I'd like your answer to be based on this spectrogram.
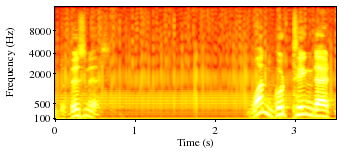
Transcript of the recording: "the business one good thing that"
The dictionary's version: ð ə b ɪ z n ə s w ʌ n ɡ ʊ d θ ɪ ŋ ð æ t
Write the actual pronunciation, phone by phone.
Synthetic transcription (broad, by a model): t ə b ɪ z n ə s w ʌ n ɡ ʊ d t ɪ ŋ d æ t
